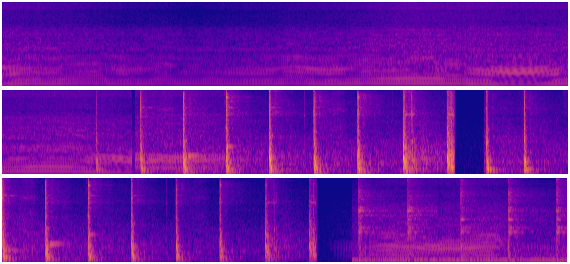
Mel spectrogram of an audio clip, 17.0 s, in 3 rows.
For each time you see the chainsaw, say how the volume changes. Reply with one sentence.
The chainsaw can be heard from 0.0 to 8.1 s, getting louder; and briefly from 14.7 to 16.9 s.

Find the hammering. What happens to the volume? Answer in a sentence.
The loudness of the hammering goes down.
